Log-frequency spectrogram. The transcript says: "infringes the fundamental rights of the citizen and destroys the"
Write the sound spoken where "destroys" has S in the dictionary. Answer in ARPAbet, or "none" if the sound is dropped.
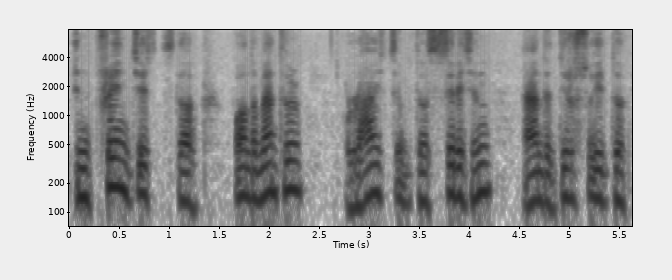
none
